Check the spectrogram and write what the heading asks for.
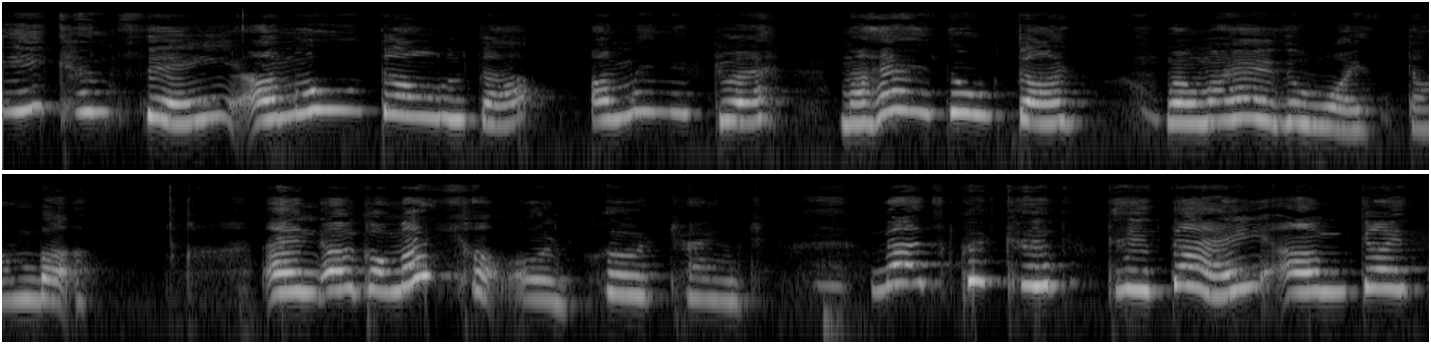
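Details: Young woman with cerebral palsy; dysarthric speech in cerebral palsy.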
